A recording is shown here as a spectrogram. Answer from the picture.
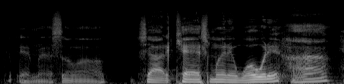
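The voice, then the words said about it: Poor attempted New Orleans accent. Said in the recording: “My New Orleans accent is terrible.”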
